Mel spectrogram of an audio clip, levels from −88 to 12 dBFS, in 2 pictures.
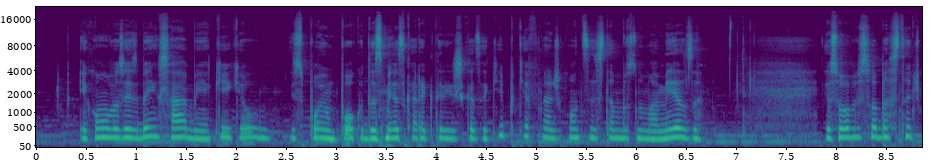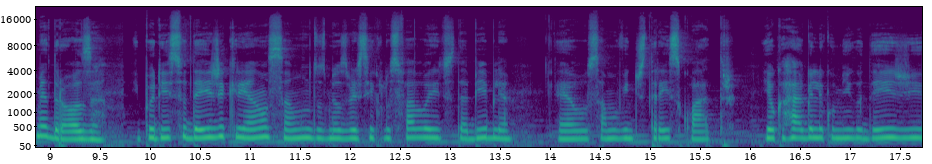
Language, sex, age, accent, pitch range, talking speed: Portuguese, female, 20-39, Brazilian, 190-215 Hz, 175 wpm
